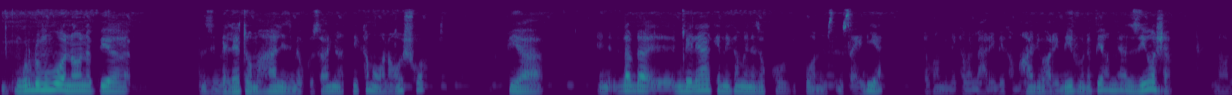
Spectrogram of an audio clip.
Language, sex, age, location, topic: Swahili, male, 18-24, Wajir, finance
